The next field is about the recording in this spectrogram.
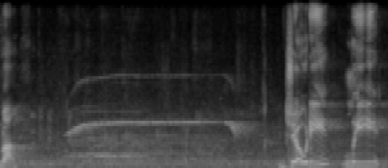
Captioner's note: applause, cheering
